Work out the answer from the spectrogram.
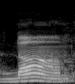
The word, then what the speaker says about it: Nam: So the first syllable is really easy like nam as in Vietnam.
